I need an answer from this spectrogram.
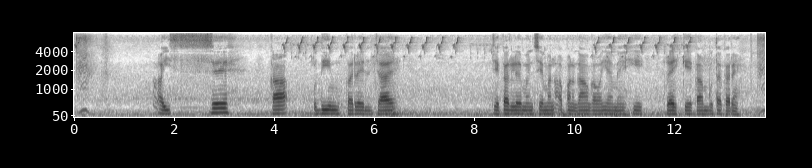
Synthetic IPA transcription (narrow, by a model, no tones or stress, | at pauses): əɪ | e | kaʊd̪iːmkəɾeld͡ʒaːe | d͡ʒeːkəɾlemənsemənəpənɡãːwɡəʋajãmẽɦiɾəɦikekaːmbʊt̪ʰakəɾẽː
